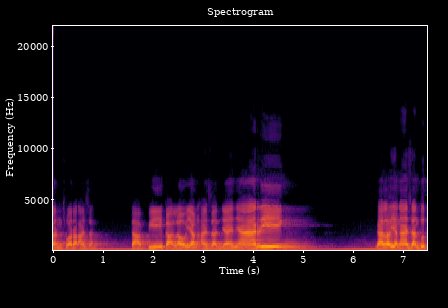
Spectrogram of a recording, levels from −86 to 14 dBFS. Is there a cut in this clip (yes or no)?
no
